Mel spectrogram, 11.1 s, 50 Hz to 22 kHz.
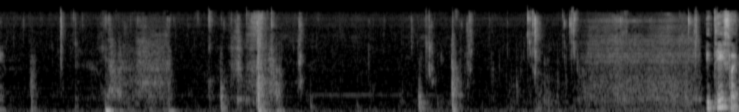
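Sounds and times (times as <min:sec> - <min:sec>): spoon and chewing sounds: 0:06.1 - 0:09.0.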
